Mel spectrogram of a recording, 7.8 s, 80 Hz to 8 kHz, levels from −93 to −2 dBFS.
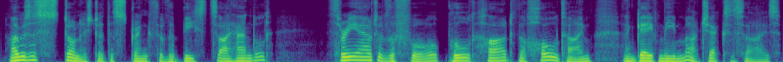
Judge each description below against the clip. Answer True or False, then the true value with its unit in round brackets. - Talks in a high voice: False (125 Hz)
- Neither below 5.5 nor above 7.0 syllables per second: False (5.1 syllables/s)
